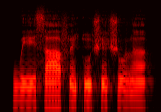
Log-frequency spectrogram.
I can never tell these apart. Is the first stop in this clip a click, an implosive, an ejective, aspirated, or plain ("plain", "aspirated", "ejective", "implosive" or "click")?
plain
